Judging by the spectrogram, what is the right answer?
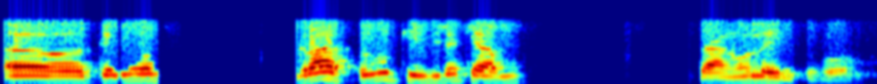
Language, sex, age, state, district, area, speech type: Manipuri, male, 60+, Manipur, Thoubal, rural, conversation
